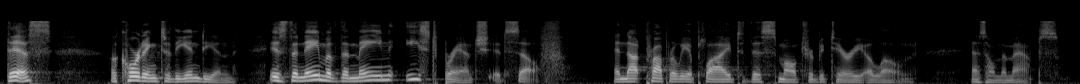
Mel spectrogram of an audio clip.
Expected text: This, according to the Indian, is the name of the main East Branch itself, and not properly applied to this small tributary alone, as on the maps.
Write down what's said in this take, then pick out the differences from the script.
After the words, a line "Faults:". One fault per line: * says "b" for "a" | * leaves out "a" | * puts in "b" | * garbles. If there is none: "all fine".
This, according to the Indian, is the name of the main East Branch itself, and not properly applied to this small tributary alone, as on the maps.
Faults:
all fine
